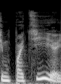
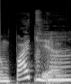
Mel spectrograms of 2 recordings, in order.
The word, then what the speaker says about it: эмпатия: Но на самом деле это все вообще правильно говорить эмпатия, я проверила сегодня, эмпатия, но, честно говоря, я думаю, мало кто говорит эмпатия, мы все говорим эмпатия, да, поэтому эмпатия, нужно об этом, наверное, сказать, я буду неправильно говорить, потому что я так привыкла,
